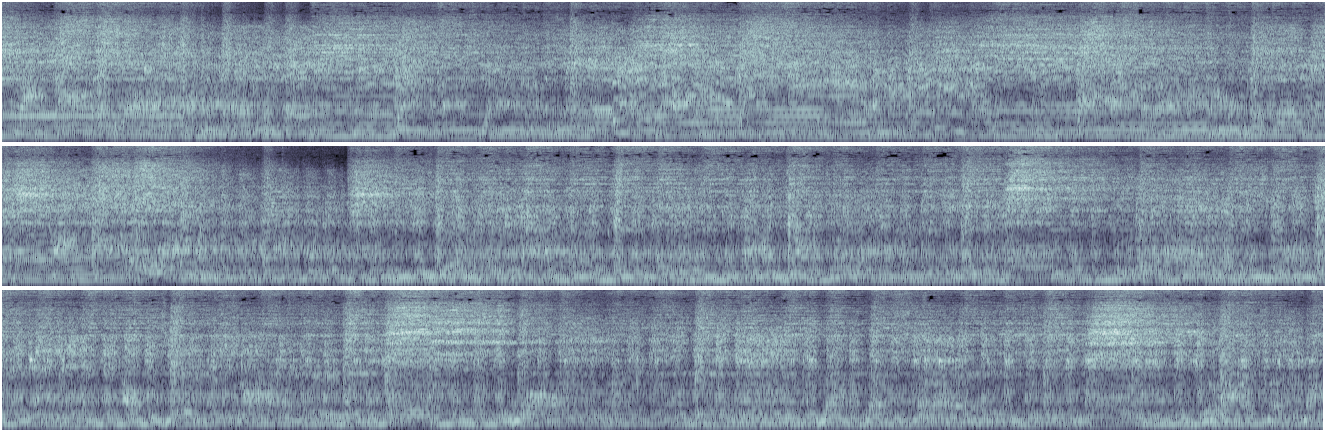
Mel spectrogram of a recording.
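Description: Thrash metal band playing live: distorted electric guitars, bass guitar and drum kit. The riff changes about twelve seconds in.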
